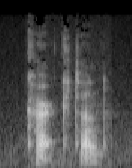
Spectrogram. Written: Kirkton

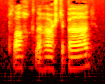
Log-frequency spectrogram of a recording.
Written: Ploc na h-Airde Baine

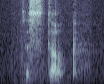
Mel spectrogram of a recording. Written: Stob

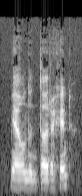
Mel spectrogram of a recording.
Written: Meall nan Doireachain

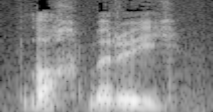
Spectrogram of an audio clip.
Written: Loch Maruibhe

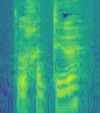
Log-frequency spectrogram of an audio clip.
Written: Lochan Dubha

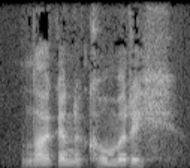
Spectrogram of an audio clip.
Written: Lagan na Comraich

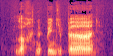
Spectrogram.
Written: Loch na Beinne Baine

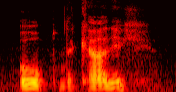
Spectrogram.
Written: Ob na Caillich

